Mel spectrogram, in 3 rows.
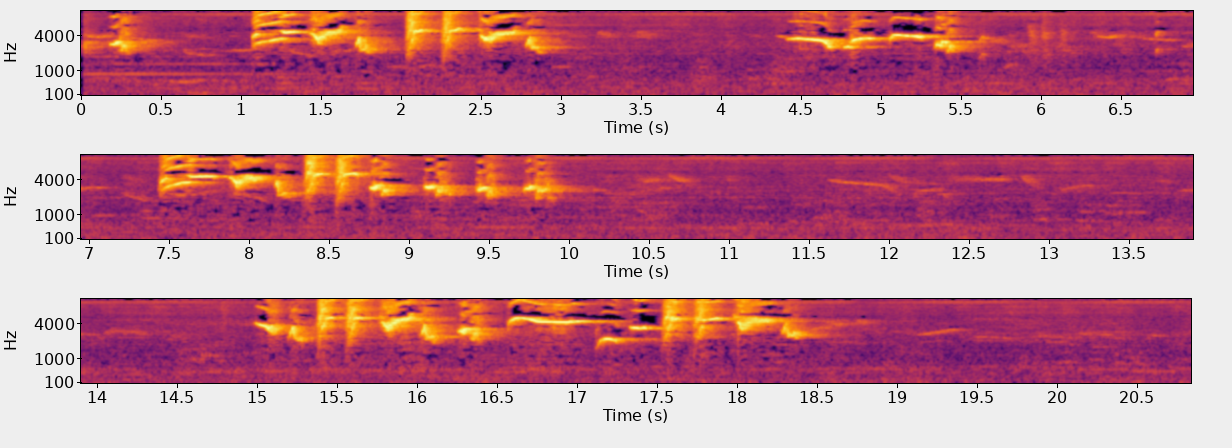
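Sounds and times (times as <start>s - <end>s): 
faint low background hum: 0.0s - 20.8s
Oriental magpie-robin song tutor bird singing on a terrace: 1.0s - 3.0s, 4.4s - 5.7s, 7.4s - 10.0s, 15.0s - 18.5s.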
